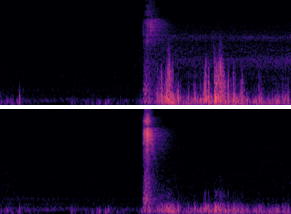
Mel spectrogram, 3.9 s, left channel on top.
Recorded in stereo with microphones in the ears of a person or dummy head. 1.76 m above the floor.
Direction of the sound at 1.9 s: 85° right.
